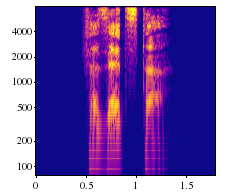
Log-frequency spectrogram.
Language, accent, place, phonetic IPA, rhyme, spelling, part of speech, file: German, Germany, Berlin, [fɛɐ̯ˈzɛt͡stɐ], -ɛt͡stɐ, versetzter, adjective, De-versetzter.ogg
- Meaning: inflection of versetzt: 1. strong/mixed nominative masculine singular 2. strong genitive/dative feminine singular 3. strong genitive plural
